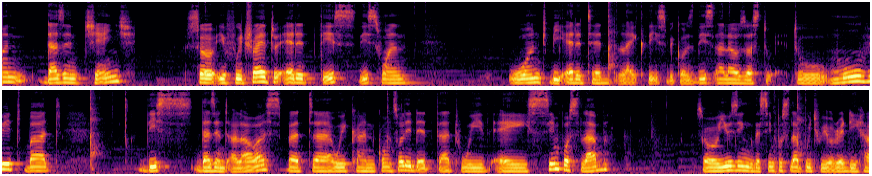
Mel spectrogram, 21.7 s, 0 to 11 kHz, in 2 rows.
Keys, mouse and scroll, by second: 10.6 Escape, 11.4 Escape, 14.6 Escape, 17.0 Escape.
